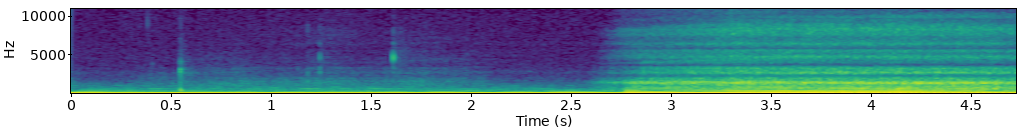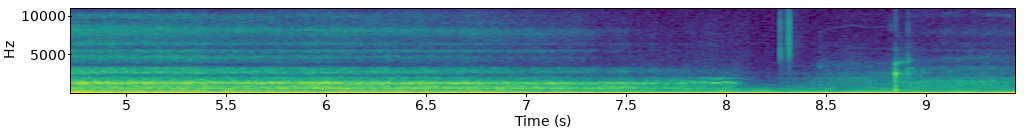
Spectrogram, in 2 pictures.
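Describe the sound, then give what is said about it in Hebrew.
During a breathing exercise, after a deep breath is held, a deep, steady hum from a human voice is let out as a sound of release. It starts about a third of the way in and holds for several seconds on one breath, resonant and sustained, over a faint low background drone. “נחזיק, נחזיק, וביחד נוציא צליל של הנחה.”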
